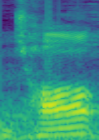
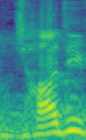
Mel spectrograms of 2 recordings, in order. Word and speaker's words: Jha: And as he would like to pronounce it, Jha or Ya. That's how his name was pronounced back in Canada many years back.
